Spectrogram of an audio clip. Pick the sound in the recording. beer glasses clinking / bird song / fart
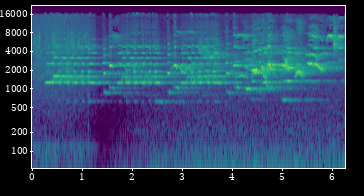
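bird song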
